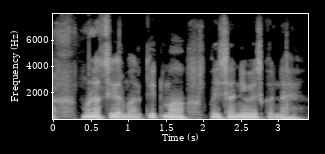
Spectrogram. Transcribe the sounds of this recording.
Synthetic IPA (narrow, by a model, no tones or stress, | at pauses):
molasejəɾmʔa̰ɾkeʈmãpəjsanɪʋḛskəɾnaɦɛ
